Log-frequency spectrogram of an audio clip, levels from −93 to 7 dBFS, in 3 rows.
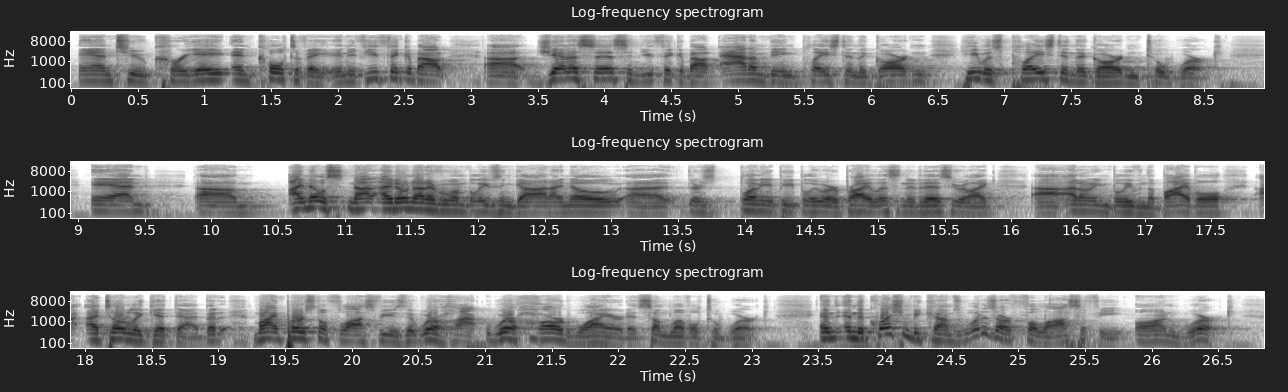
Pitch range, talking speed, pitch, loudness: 105-140 Hz, 215 wpm, 120 Hz, -19 LUFS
